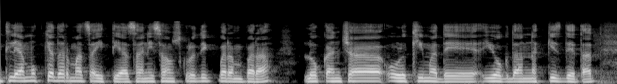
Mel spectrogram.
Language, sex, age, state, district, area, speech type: Marathi, male, 30-45, Maharashtra, Osmanabad, rural, spontaneous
